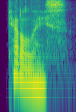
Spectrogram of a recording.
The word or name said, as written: catalase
